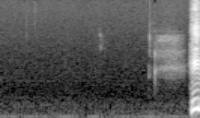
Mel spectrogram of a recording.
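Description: Near silence during a pause in speech, with a faint low hum. Near the end comes a brief soft noise, then a man starts speaking.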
